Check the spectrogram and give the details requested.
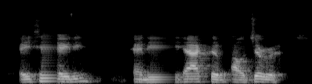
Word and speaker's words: Algeciras: 1950 court case, the Treaty of the Rights of Protection in Morocco, 1880, and the Act of Algeciras. That's how you say it. Algeciras.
